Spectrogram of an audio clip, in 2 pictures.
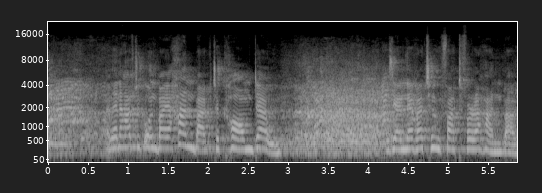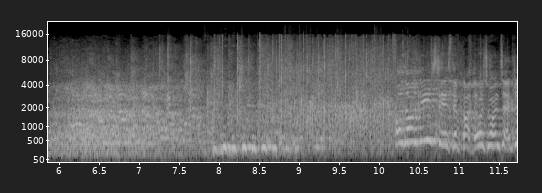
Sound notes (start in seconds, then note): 5.6 audience laughing; 6.8 audience applauding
